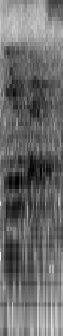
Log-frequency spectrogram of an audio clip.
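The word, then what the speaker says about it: Pteridophytes: टेरोफाइट्स इसमें P silent रहता है।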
